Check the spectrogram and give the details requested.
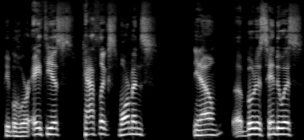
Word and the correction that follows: Hindus: Is that how you say it? Hindus, there we go. Why did I say Hinduists?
